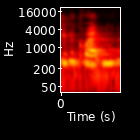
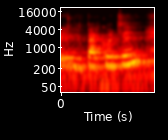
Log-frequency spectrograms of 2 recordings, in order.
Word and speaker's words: ubiquitin: So it's actually pronounced ubiquitin or ubiquitin, but you can call it whatever because it is not a verbal exam.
